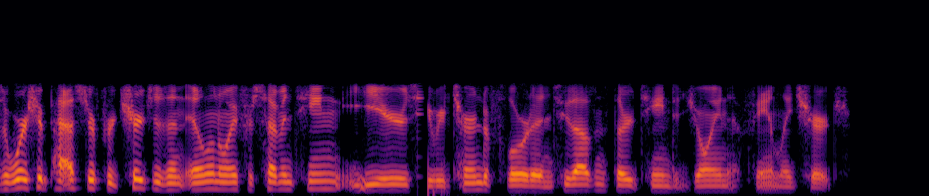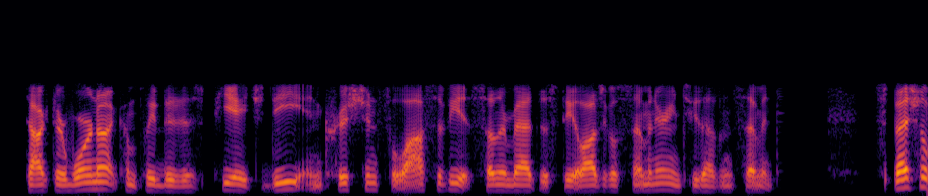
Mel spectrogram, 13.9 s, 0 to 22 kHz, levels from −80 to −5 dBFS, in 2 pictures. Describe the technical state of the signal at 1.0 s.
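At 1.0 s the signal is intact, carrying telephone-band speech through G.711 coding with nothing beyond the expected narrow line band.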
